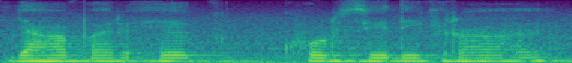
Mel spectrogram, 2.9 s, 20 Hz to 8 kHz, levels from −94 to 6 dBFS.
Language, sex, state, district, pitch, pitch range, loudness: Hindi, male, Chhattisgarh, Raipur, 135 Hz, 130-135 Hz, -16 LUFS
